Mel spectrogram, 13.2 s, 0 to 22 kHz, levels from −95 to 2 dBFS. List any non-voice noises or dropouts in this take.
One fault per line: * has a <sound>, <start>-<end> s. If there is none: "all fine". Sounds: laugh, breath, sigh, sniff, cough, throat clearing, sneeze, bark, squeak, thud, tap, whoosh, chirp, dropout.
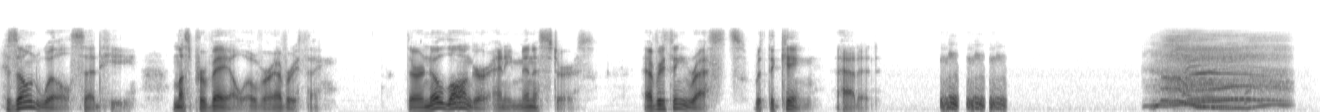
* has a laugh, 9.4-10.1 s
* has a breath, 11.4-13.0 s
